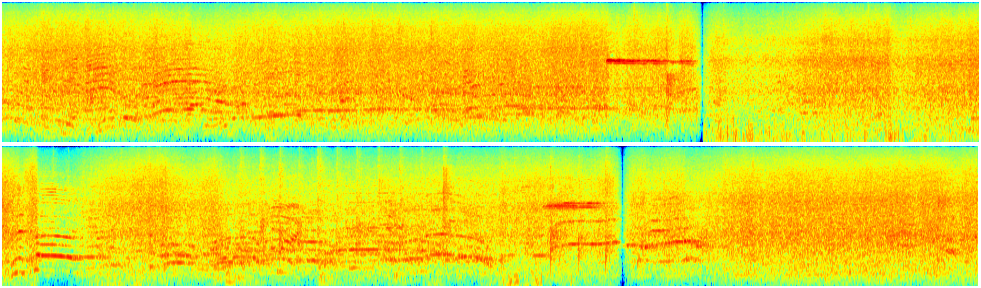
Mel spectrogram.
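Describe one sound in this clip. Men shout and call out loudly outdoors.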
